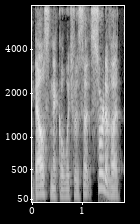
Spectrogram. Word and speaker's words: Belsnickel: It's a mispronunciation of 2 German words. It's Pels Nicholas. It actually meant a furry St. Nicholas. And Pels Nicholas got sort of anglicized over the years to Pels Nicholas to Belsnickel.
